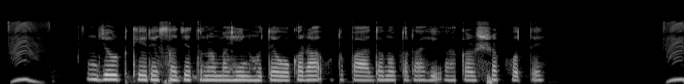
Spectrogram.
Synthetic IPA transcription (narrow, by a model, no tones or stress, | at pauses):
d͡ʒuːʈkeːɾesɐd͡ʒet̪naːmɐɦiːnɦoːt̪eoːkɾaːʔʊt̪paːd̪ənot̪naːɦḭʔaːkəɾʃəkɦoːt̪eː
